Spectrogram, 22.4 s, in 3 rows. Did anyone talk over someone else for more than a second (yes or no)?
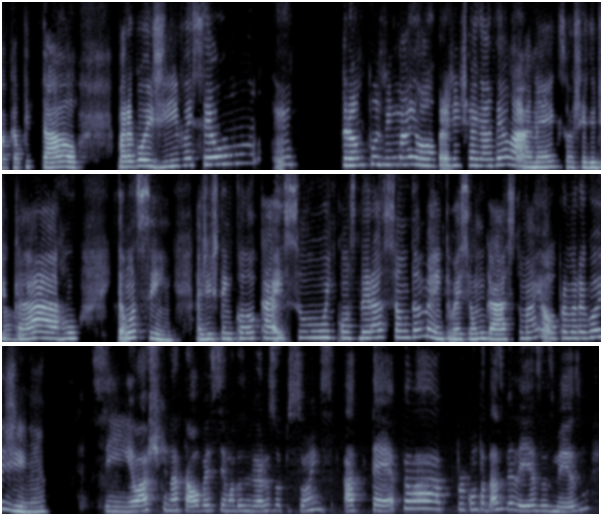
no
